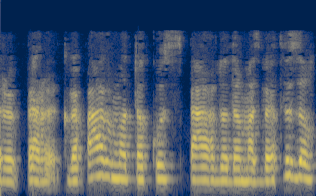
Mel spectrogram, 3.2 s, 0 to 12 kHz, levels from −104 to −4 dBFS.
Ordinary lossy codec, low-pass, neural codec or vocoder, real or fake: AAC, 32 kbps; 7.2 kHz; codec, 16 kHz, 4.8 kbps, FACodec; fake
